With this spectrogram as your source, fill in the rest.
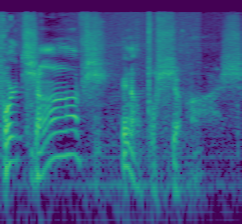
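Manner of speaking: clumsy, awkward, very high put-on voice. Showing the old clumsy impression, head tilted: Humphrey Bogart impression. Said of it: "doing an impersonation of our associate producer's impersonation of Humphrey Bogart".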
